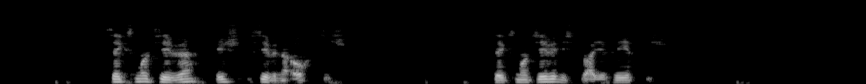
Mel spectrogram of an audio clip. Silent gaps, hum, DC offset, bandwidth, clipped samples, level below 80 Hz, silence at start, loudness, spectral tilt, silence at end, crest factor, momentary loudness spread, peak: 3.50-4.25 s, 4.41-4.63 s, 4.86-4.93 s; none; under 0.1%; 5.6 kHz; under 0.1%; -64 dBFS; 1.1 s; -26 LUFS; -10 dB/octave; 2.15 s; 20 dB; 6 LU; -8 dBFS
